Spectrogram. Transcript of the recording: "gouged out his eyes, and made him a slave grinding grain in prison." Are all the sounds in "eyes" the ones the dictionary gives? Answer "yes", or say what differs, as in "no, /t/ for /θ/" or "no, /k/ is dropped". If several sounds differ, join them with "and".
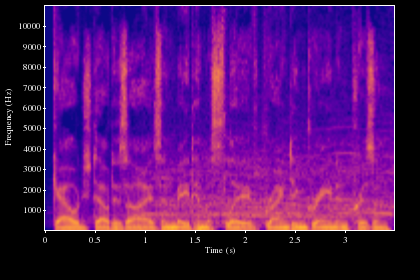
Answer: yes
